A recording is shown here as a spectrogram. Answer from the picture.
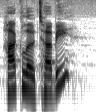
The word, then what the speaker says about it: Hoklotubbe: I'm very excited this week to have on my guest, Chris Hoklotubbe.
